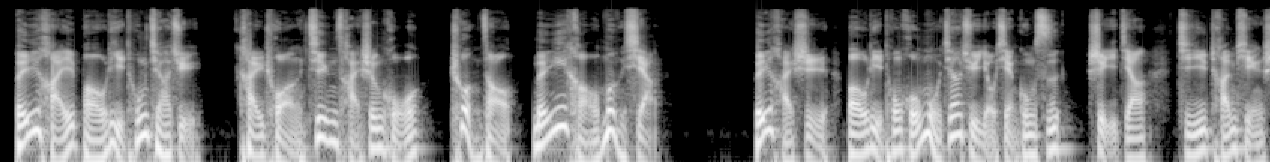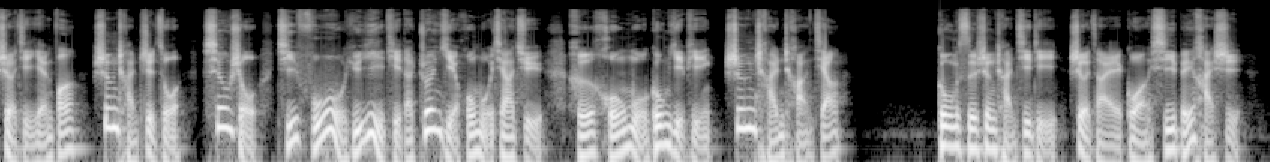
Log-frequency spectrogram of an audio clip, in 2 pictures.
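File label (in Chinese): 企业宣传家具宣传配音; 北海宝利通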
